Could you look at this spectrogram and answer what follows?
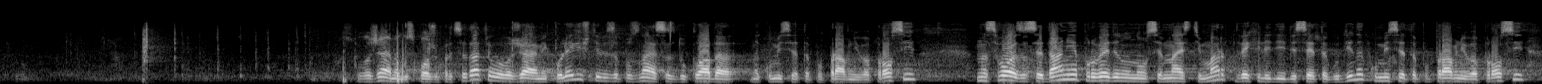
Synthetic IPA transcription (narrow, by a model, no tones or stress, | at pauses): ʊvɐʒaɛmiɡospɔʒopɾɛt̪sɛd̪at̪ɛlˠʊvɐʒaɛmikolɛɡʲiʃt̪ɛvizɐpoznajəsɐzd̪oklˠad̪ənɐkomisijət̪əpopɾavnivɐpɾɔsi | nɐsvɔɛzɐsɛd̪aniɛpɾovɛd̪ɛnonɐosɛmnajst̪imaɾt̪̚d̪vɛxiʎʲɐd̪iːd̪ɛsɛt̪əɡod̪inəkomisijət̪əpopɾavnivɐpɾɔsi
